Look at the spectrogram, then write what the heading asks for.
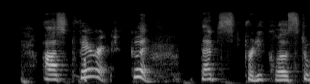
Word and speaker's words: Oskvarek: It's pronounced Oskvarek. Oskvarek, good.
